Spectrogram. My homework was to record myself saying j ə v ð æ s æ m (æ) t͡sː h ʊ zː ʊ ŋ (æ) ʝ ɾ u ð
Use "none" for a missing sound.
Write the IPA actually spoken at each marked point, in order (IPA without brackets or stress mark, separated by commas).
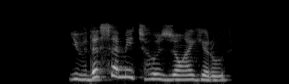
i, æ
